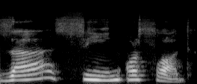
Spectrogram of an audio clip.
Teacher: صاد میں بھی سیٹی کی آواز آتی ہے لیکن صاد موٹا حروف ہے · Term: حروف صفیر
